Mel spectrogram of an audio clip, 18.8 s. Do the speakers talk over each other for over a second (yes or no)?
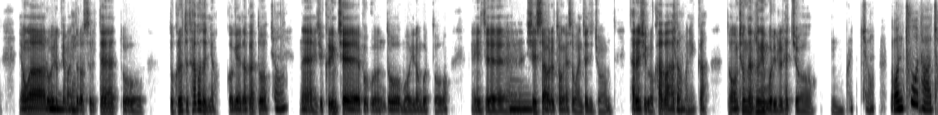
no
